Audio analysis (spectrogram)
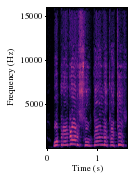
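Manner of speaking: very high, squeaky protest; wired cartoon-high cousin insisting; [name]. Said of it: "[name]'s fucking just on a good one".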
